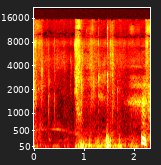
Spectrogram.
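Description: Footsteps on dry dirt ground: a few soft, low thuds with light scuffs.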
